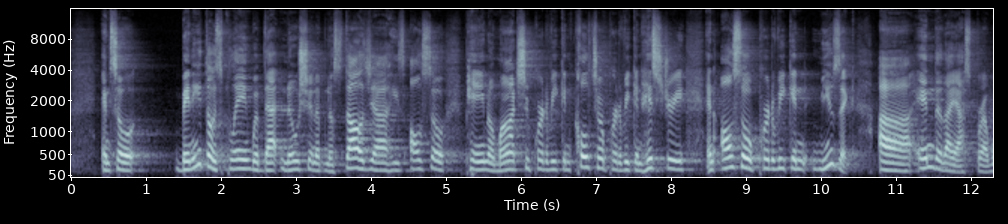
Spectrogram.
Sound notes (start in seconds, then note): none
